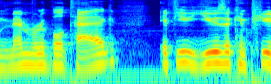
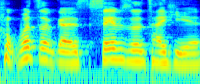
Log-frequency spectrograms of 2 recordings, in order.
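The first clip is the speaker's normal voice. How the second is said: stumbling, tongue-tied, tripping over words; 3 semitones higher than usual. Retelling a friend's old video intro, imitating Save tripping over words. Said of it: "he just completely trips over the words".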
